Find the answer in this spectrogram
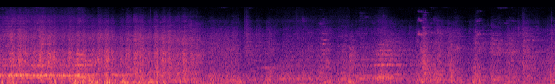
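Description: Train running, heard from a caboose near the rear: a steady rumble with rapid clicking of wheels over the rail joints. The locomotive's whistle sounds in a chord for the first couple of seconds and again briefly later on.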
